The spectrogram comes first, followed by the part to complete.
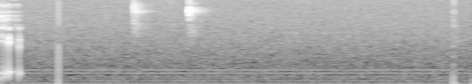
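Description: Low steady hum under a quiet pause, with one faint click about a third of a second in and two small high ticks just before the middle.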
